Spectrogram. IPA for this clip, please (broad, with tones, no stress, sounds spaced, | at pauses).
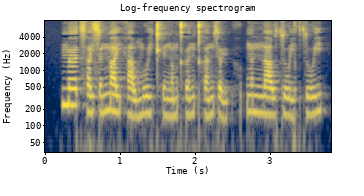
m œː˥ t͡sʰ ɐ˨˧ j s ɵ˨˥ n m aː˧ j h aː˨˩ w m uː˨˧ j kʰ ɪ˨ ŋ ɐ˧ m kʰ ɵ˨˥ n kʰ ɐ˨˥ n s ɵ˨˩ ɥ | h ʊ˧ k̚ ŋ ɐ˧ n n̪ aː˨ w t͡s uː˨˩ j ʊ˨ k̚ t͡s uː˨˥ j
